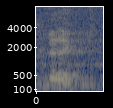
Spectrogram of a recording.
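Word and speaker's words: Wittig: to do it quickly viig looks like whittig but the Germans pronounce it viig um anything in the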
